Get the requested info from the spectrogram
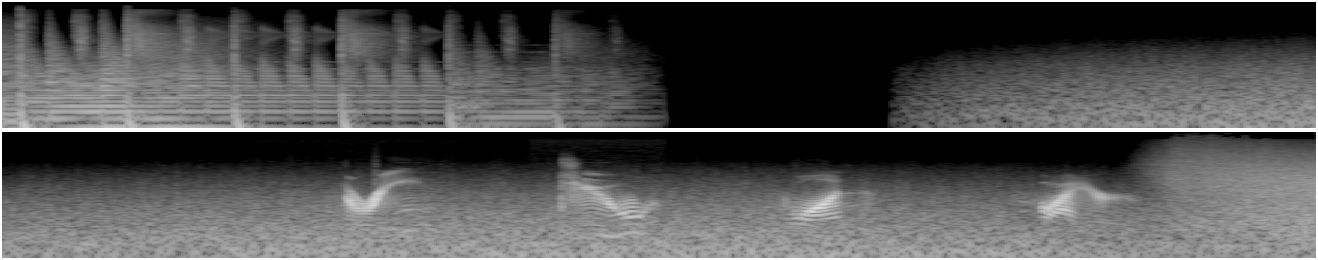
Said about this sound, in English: The MTCR-class missile blasted off from the Transporter Erector Launcher, which was parked in a field on the Liping military base in China's southeastern Jingzi province.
